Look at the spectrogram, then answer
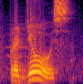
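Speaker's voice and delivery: produce as verb, second syllable stressed. Teaching verb stress, saying produce with stress on second syllable duce. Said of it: "you put the stress mark on the second syllable".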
